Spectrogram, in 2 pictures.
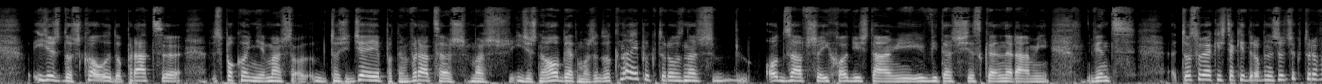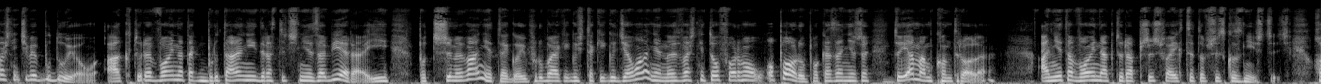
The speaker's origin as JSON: {"language": "Polish", "town": "Warsaw", "region": "Masovian Voivodeship", "country": "Poland", "tie": "born or raised there", "said": "Mimo, że urodziłem się w Warszawie, spędziłem tu większość życia, to nie czuję się też jakoś bardzo przywiązany."}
